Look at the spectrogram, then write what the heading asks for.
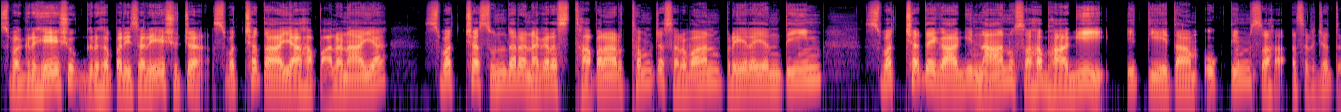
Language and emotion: Sanskrit, neutral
